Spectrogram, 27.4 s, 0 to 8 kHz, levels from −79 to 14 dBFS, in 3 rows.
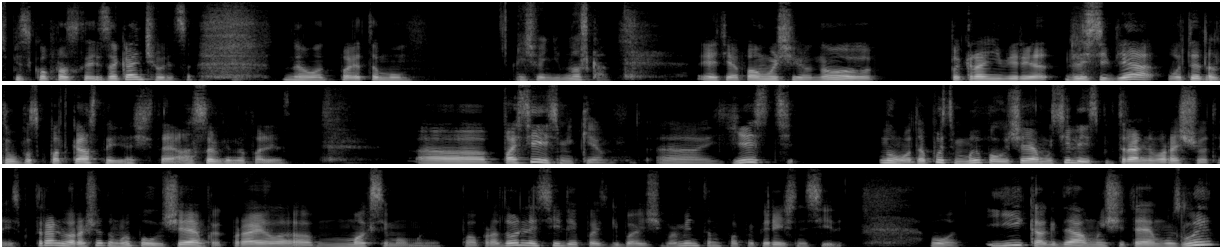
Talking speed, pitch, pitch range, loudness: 135 wpm, 150 Hz, 135-175 Hz, -26 LUFS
